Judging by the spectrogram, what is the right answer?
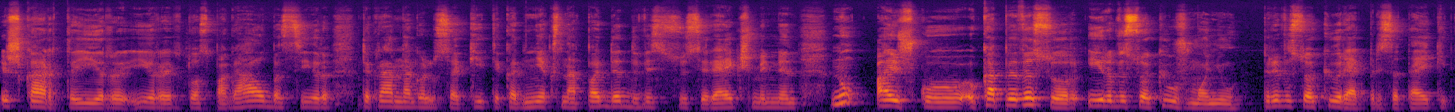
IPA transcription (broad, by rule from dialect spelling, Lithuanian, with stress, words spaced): ɪʃ ˈkɐrtɐ iːr iːrɐ ɪr tuɔs pɐˈɡɐlˠbɐs iːr tʲɪkˈrɑː ˈnʲæːɡɐlʲʊ sɐˈkʲiːtʲɪ kɐt ˈnʲiɛks nʲɛˈpɑːdʲɛt ʋʲɪsʲ sʊsʲɪˈrʲɛɪkʃʲmʲɪnʲɪn nʊ ˈɐɪʃkʊ kɑːp ɪ ˈʋʲɪsʊr iːr ʋʲɪsuɔˈkʲuː ʒmuɔˈnʲuː pʲrʲɪ ʋʲɪsuɔˈkʲuː rʲɛːk pʲrʲɪsʲɪˈtɐɪkʲiːtʲ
